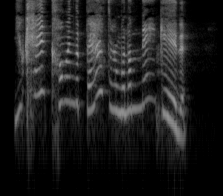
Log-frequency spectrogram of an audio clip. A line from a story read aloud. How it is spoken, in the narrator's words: he yells at the door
